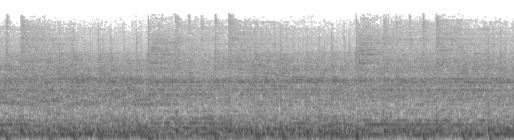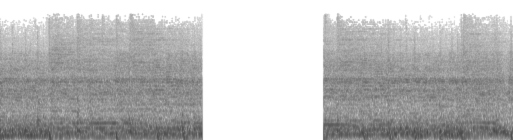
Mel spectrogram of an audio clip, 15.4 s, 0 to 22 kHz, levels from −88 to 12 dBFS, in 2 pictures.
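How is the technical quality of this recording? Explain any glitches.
There is one clear glitch: an audio dropout to silence from 10.75 s to 12.57 s. For about 1.83 s the sound cuts out mid-flow into silence, with no room tone, then resumes abruptly. The input was likely lost, through a disconnection, link failure or mute, while the recorder kept writing silence, so that stretch of audio is gone.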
